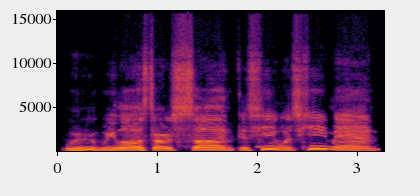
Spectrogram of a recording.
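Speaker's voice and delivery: high, slow wailing lament; hammed-up tearful wife; mock crying wife. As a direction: wail it in a drawn-out high voice. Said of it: "his wife's crying".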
